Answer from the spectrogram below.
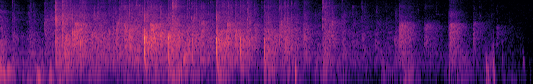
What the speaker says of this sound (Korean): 큰 박수로 청해 보겠습니다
